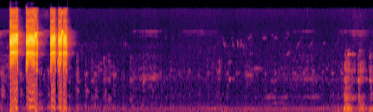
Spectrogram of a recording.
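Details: Kala teetar, or black francolin, of pure Charngi stock, calling with three harsh, grating notes in quick succession, the last two run close together. A fainter rasping phrase follows near the end over quiet background.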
